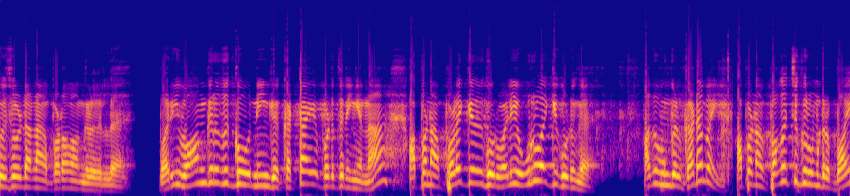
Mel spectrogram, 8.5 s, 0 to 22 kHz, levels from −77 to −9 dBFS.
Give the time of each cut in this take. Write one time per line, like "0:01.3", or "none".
0:01.4
0:07.2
